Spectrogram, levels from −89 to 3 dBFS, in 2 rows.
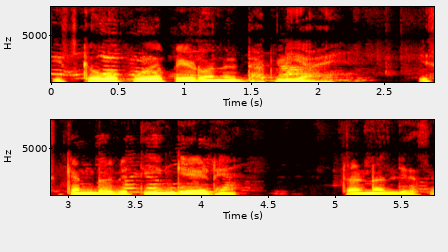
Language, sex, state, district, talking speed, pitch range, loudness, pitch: Hindi, male, Bihar, Jahanabad, 145 wpm, 125-140 Hz, -15 LUFS, 135 Hz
